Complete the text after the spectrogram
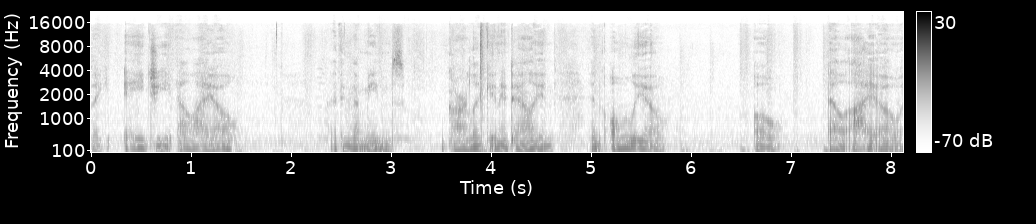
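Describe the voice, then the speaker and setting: An American man speaking in soft, breathy whispers, chatting casually and unhurriedly to viewers of an ASMR livestream. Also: sits low, a little hiss or hum. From United States. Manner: hushed, unhurried, conversational.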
